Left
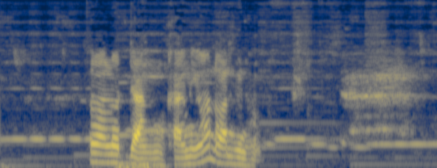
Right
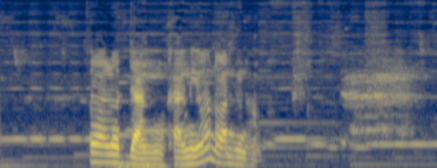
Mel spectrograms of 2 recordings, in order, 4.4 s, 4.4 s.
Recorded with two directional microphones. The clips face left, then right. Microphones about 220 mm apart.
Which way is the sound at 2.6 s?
Centre (ahead or behind).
